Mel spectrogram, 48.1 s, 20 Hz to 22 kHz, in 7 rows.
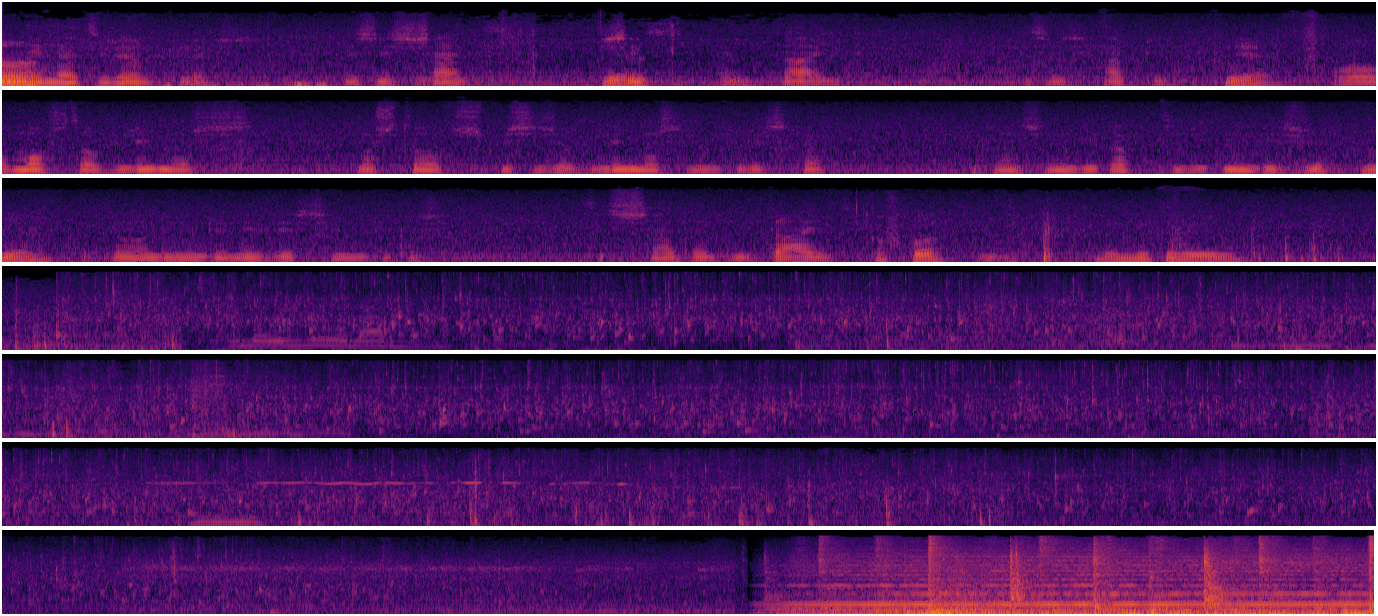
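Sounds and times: forest stream trickling: 0.0s - 46.5s
high chirping call: 35.0s - 37.6s.

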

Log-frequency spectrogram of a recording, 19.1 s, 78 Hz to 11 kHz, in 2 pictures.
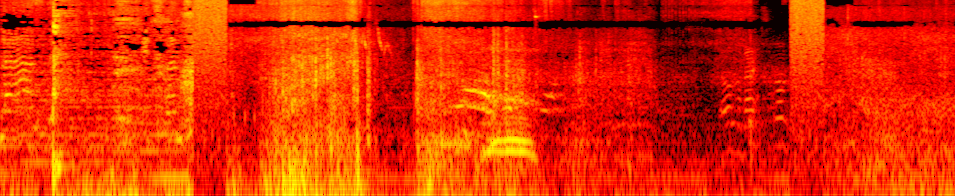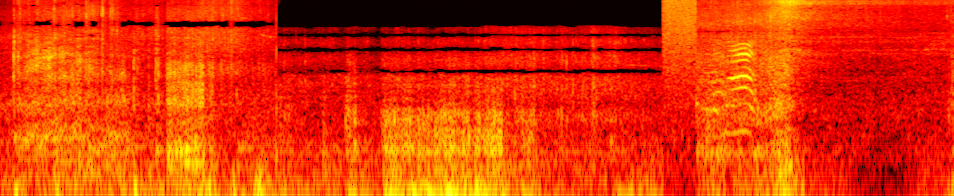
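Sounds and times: bike tyres rolling over dirt: 2.3s - 19.0s
indistinct voices: 4.4s - 6.0s.

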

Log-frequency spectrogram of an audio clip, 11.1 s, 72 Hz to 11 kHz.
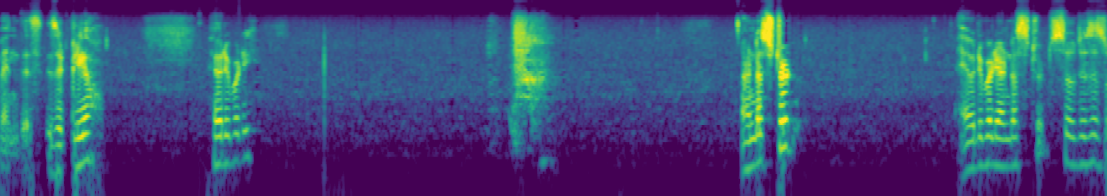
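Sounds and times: sharp burst of breath: 1.4s - 2.0s.

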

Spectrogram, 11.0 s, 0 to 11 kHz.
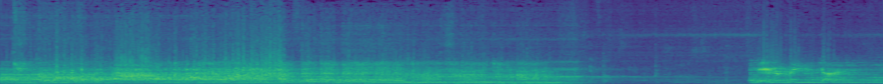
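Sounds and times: low sustained rumbling tones: 0.0s - 8.8s
dense wall of noise: 0.0s - 11.0s.

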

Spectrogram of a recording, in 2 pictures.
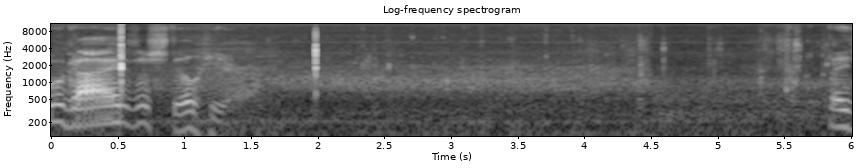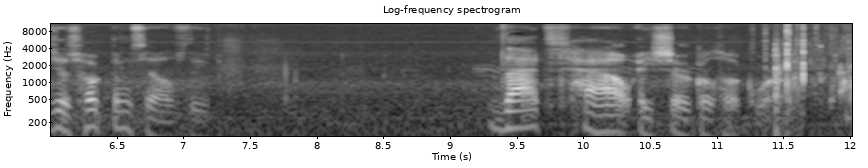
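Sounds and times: water: 0.0s - 12.0s.

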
